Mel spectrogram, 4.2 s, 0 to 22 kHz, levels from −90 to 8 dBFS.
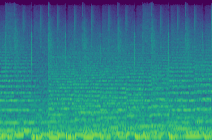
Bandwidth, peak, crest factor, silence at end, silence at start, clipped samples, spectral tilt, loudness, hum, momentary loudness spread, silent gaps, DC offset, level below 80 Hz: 18.5 kHz; -2 dBFS; 12 dB; 0 s; 0 s; under 0.1%; -5 dB/octave; -15 LUFS; none; 1 LU; none; under 0.1%; -18 dBFS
